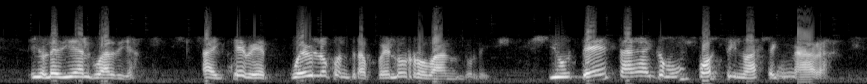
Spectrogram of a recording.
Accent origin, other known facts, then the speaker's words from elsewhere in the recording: Venezuela; yo me siento venezolano porque mi origen es venezolano.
